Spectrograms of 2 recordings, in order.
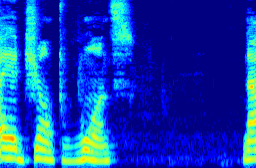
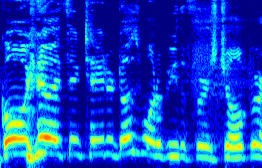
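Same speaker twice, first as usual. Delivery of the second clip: higher mocking voice volunteering him; mock the jumper, playfully sly; teasing jump master; 6 semitones higher than usual. Jump master volunteering Tater to jump first, high teasing voice. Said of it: "the jump master was like".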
